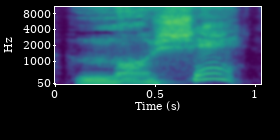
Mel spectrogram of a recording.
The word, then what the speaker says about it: Moshe: Moshe, so wird der Name auf Hebräisch ausgesprochen.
